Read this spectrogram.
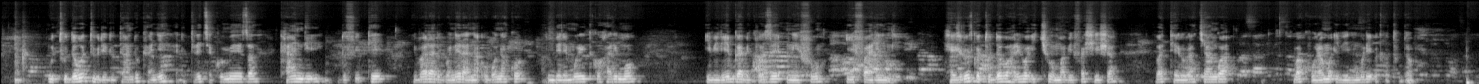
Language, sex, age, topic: Kinyarwanda, male, 25-35, finance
